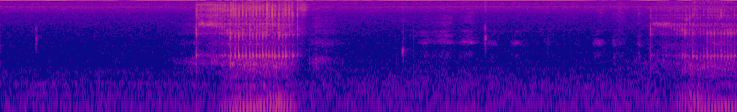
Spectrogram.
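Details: Two rough, low snoring breaths several seconds apart over steady room hiss; snoring.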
